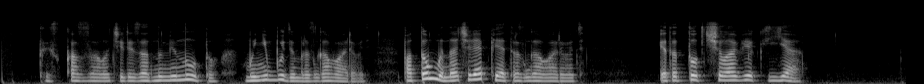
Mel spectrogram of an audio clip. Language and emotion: Russian, angry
